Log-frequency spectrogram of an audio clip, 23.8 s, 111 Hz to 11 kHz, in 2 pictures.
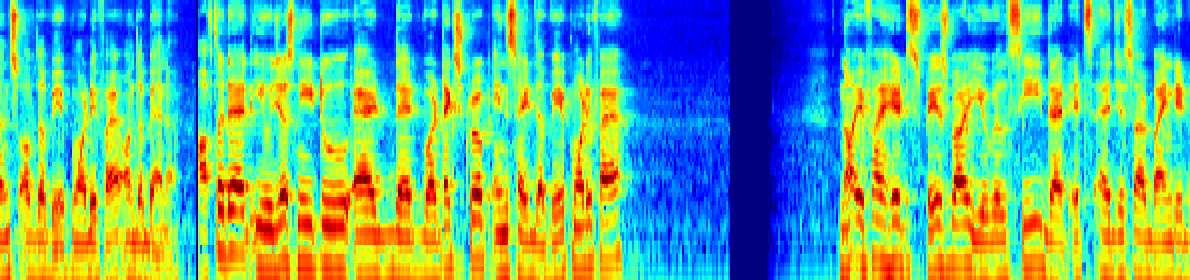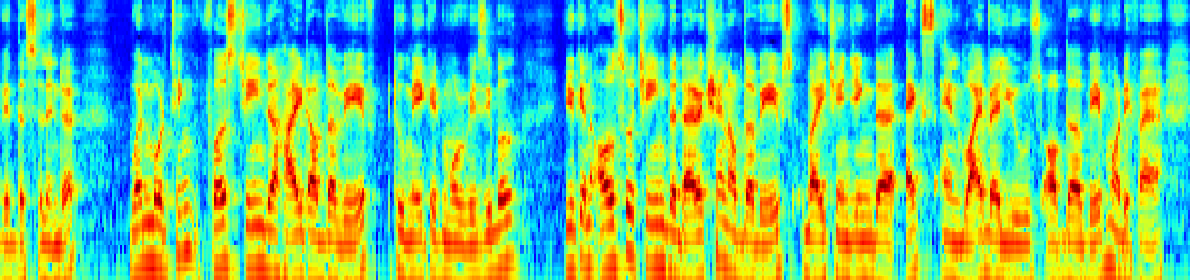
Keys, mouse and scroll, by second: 2.8-4.5 drag, 4.5-5.3 shift+middle drag, 5.3-6.5 scroll up 1, 6.5 space, 7.5-8.5 middle drag, 8.5-8.9 scroll down 1, 8.9-15.2 shift+middle drag, 15.2-17.2 drag, 17.2-20.9 middle drag, 20.9-23.8 drag.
